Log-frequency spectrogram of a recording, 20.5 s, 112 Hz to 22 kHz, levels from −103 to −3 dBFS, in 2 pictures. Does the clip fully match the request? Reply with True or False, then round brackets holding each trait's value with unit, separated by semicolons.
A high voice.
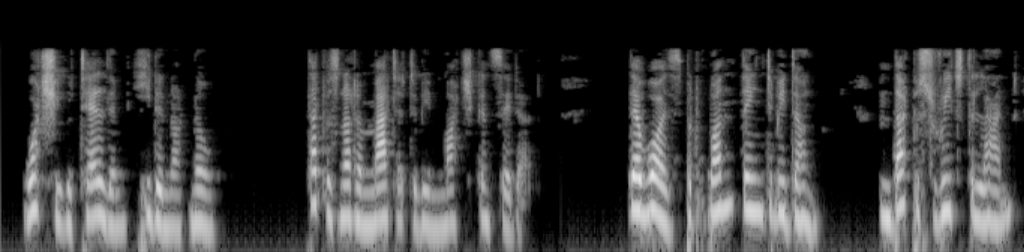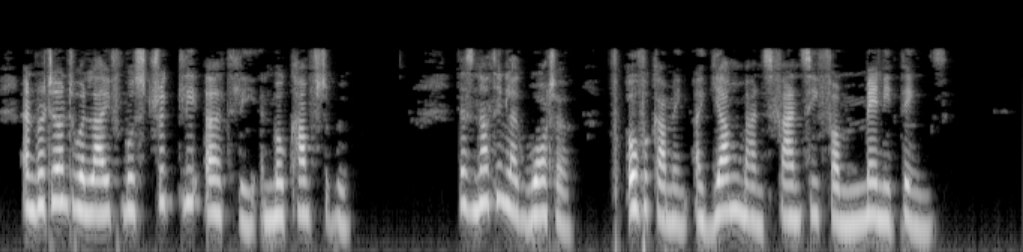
True (235 Hz)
